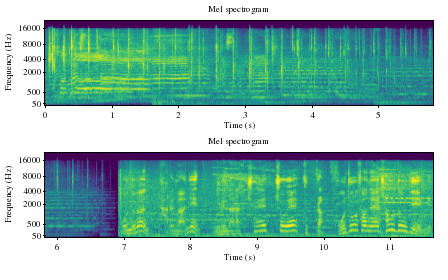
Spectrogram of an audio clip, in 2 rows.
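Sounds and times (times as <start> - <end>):
audience applause: 0.0 - 6.7
sustained music playing: 0.0 - 11.6
speech: 7.0 - 11.6.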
